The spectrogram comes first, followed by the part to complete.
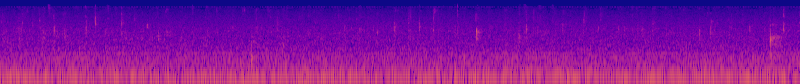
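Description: Several cats eating soft homemade raw food from paper plates: faint, scattered small chewing and licking clicks over a steady low hum.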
